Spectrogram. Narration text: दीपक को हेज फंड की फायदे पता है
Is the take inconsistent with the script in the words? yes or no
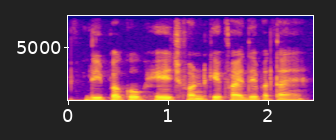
yes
